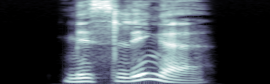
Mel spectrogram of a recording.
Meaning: inflection of misslingen: 1. first-person singular present 2. first/third-person singular subjunctive I 3. singular imperative
- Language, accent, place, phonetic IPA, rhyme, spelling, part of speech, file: German, Germany, Berlin, [mɪsˈlɪŋə], -ɪŋə, misslinge, verb, De-misslinge.ogg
